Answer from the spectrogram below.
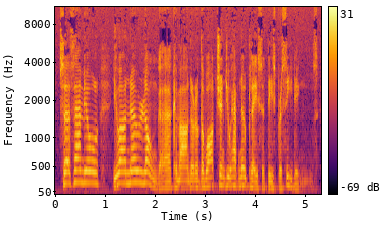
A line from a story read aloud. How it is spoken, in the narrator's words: said Rust sharply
